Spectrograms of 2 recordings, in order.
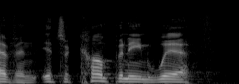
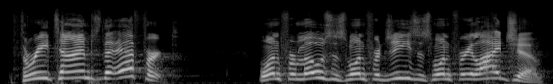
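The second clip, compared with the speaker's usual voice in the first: high, loud, animated pitch for Peter; playful enthusiasm; 12 semitones higher, 6 dB louder than usual. Acted. Preacher crediting Peter's effort to build three, playfully excited. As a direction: talk it up with hammed-up eagerness.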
